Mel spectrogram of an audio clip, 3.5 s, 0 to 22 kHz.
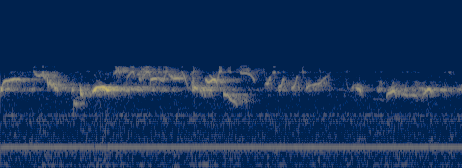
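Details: Peregrine falcon in Trzebież forest district, Poland, feeding its single chick, recorded 7 May 2022: a continuous high, thin, wavering squeal with rising and falling slurs, over a steady low electrical hum.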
